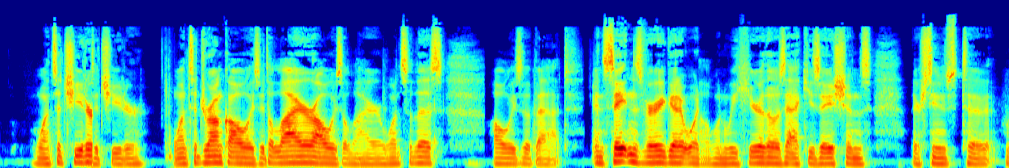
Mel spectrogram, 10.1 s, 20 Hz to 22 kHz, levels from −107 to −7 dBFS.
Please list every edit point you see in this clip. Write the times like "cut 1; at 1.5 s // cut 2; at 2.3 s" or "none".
cut 1; at 0.9 s // cut 2; at 2.7 s // cut 3; at 4.8 s // cut 4; at 5.8 s // cut 5; at 7.0 s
